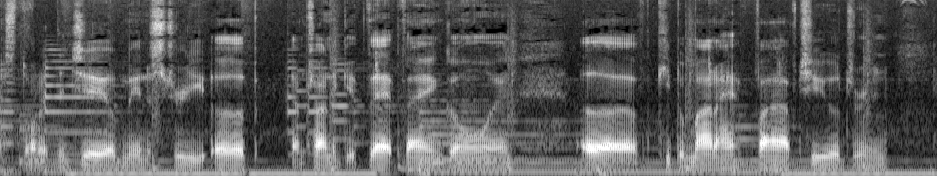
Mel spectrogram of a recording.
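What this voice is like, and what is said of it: Tired-sounding voice. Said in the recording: “I'm a little tired today... that's kind of why my voice sounds the way it sounds”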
